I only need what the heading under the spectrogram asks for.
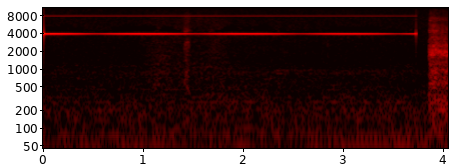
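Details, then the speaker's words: Simulation of an audiologist's own tinnitus: a steady high-pitched ringing tone heard in both ears for years, with no outside source. "i have a high pitch ringing sound in my both ears and it sounds like this so"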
